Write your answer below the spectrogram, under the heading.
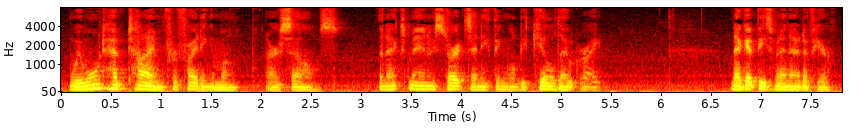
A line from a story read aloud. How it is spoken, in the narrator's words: he said calmly, but loud enough for all to hear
